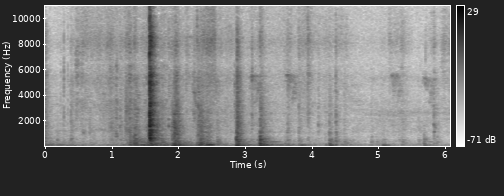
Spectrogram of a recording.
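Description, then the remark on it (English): A washing machine runs with a low, steady rumble, broken by a series of irregular clunks and knocks, louder in the middle and fading toward the end. No one speaks. “Washer.”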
